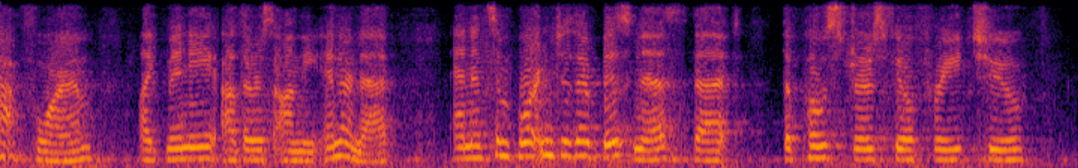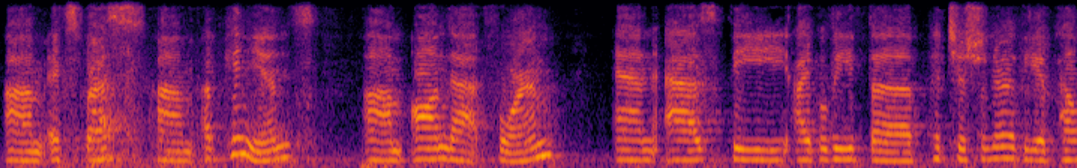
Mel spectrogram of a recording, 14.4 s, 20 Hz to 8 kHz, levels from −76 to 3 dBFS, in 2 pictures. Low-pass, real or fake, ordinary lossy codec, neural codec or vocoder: 7.2 kHz; real; Opus, 16 kbps; none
